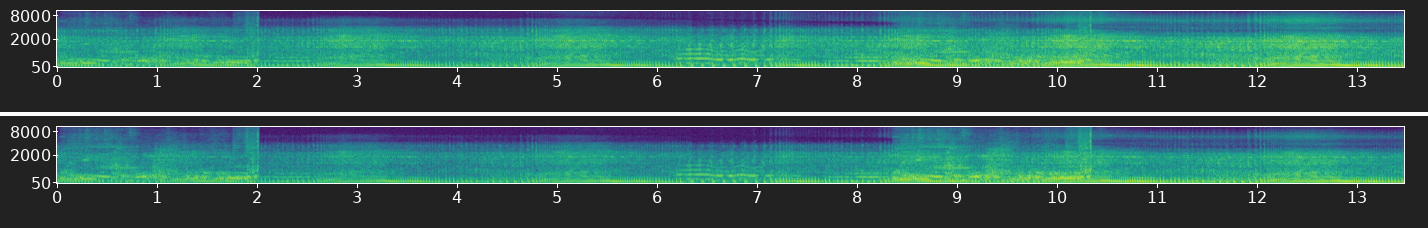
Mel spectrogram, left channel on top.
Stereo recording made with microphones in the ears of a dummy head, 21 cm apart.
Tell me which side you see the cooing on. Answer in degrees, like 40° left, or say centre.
20° right.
